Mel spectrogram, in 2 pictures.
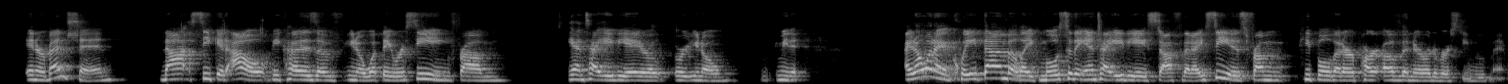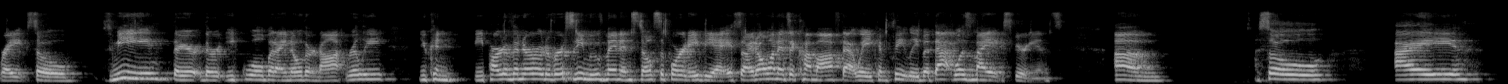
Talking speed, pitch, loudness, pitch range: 180 wpm, 210 Hz, -22 LUFS, 195-235 Hz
